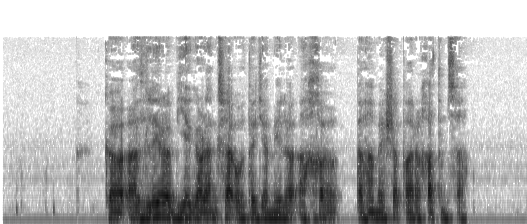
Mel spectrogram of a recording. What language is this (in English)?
Ormuri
